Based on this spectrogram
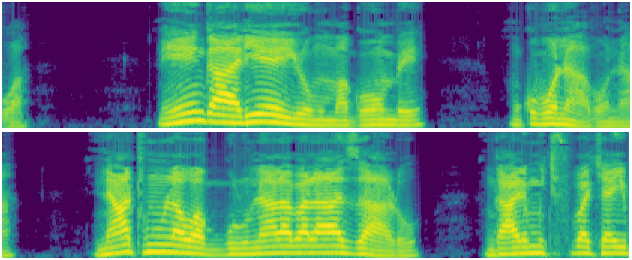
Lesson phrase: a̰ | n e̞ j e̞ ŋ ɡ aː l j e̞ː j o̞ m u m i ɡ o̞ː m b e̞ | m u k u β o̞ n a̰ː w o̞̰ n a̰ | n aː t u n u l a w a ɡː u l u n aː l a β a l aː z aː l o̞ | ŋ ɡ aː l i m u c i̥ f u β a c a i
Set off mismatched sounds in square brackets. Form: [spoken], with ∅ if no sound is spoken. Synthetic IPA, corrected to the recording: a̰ | n e̞ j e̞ ŋ ɡ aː l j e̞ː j o̞ m u m [a] ɡ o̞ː m b e̞ | m u k u β o̞ n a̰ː [β] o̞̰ n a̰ | n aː t u n u l a w a ɡː u l u n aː l a β a l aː z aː l o̞ | ŋ ɡ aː l i m u c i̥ f u β a c a i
